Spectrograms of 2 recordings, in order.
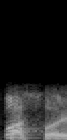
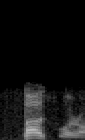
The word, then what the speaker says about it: Bessler: Is it Doctor Bessler? Am I pronouncing your name? Right? Bessler, yeah. Bessler. – I'm sorry, like you're busting them.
